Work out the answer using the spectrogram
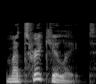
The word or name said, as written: matriculate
